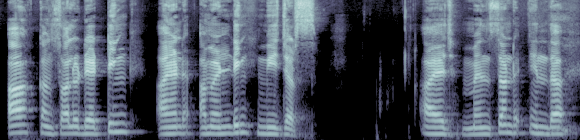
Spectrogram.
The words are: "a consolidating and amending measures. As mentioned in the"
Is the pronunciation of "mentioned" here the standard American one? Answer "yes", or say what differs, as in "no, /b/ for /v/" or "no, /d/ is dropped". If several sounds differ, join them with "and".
no, /s/ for /ʃ/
